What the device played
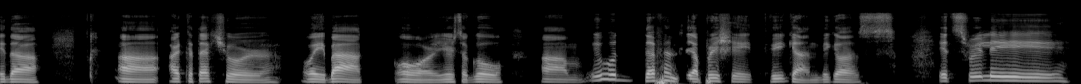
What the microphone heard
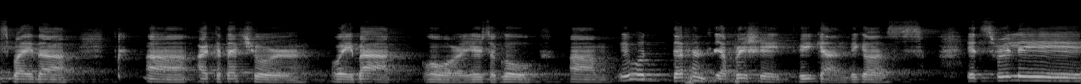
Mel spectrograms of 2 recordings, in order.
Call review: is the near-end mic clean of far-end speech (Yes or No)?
No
